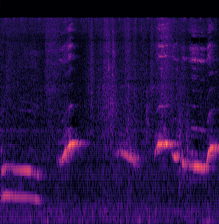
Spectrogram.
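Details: Pet parrot indoors making talking-style sounds: a series of clear whistled tones, some level and some rising then falling, in short separate phrases with pauses between.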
